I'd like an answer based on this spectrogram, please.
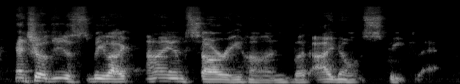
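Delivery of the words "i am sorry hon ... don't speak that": slow, sweet Southern lady's drawl. Retelling how mom answers strangers, imitating a sweet southern lady. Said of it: "she is a sweet Southern lady".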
